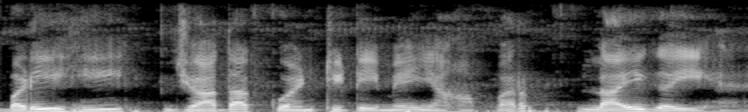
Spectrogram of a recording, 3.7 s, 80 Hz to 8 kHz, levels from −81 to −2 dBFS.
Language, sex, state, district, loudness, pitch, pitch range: Hindi, male, Haryana, Rohtak, -14 LUFS, 130 Hz, 120-145 Hz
